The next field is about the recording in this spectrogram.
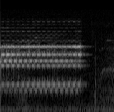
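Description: A telephone rings once with a steady, bright electronic tone lasting about a second before cutting off abruptly, leaving near silence. The ring is fairly loud, with no one speaking.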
